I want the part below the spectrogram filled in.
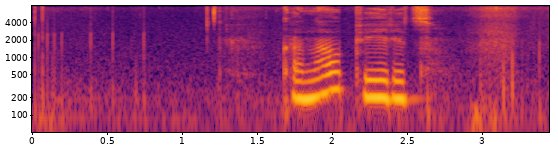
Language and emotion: Russian, neutral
